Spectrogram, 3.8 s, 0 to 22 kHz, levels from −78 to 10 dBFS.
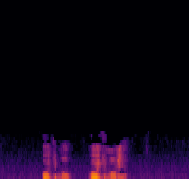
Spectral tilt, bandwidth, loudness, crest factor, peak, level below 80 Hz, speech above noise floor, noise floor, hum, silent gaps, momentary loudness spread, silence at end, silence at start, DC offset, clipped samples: -7 dB/octave; 6 kHz; -24 LUFS; 20 dB; -6 dBFS; -76 dBFS; 32 dB; -55 dBFS; none; none; 15 LU; 1.25 s; 0.85 s; under 0.1%; under 0.1%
